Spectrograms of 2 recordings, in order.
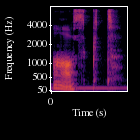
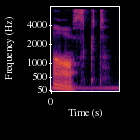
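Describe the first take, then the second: First: The ending is said as one syllable. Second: The same.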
